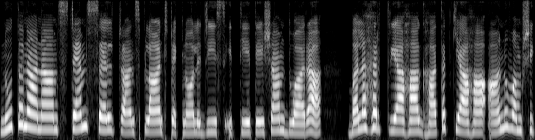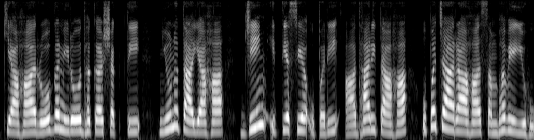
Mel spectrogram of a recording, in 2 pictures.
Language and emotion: Sanskrit, neutral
